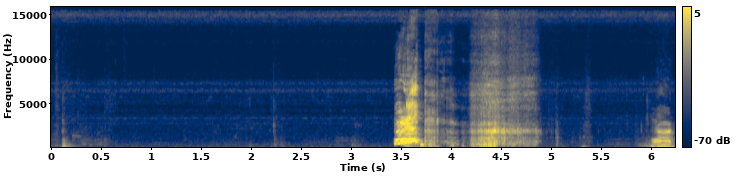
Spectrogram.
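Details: Sneeze during a sneezing challenge using paper: a sharp explosive burst, then a breathy rush of air and a softer sound at the end, in a quiet room.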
